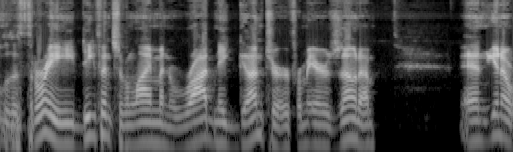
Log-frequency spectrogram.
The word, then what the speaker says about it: Gunter: Let me make sure I pronounce his name right. He is brand new. Defensive lineman Rodney Gunter. That's how you pronounce his name, Gunter, G-U-N-T-E-R.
